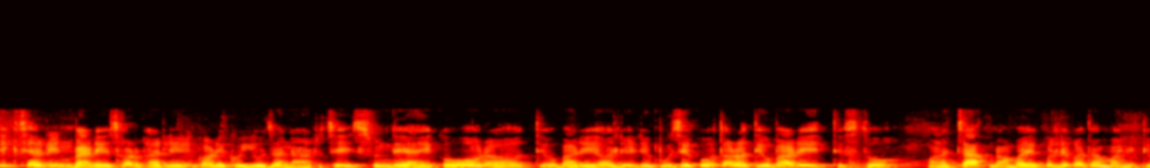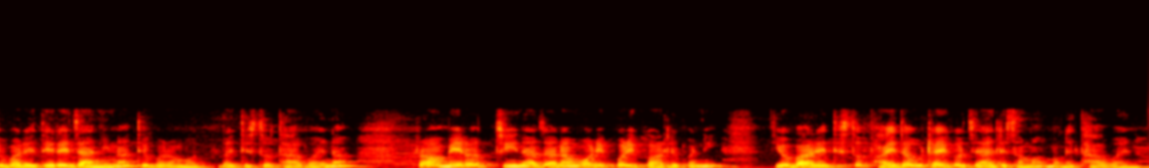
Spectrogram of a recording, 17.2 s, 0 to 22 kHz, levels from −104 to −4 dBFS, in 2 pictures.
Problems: constant background noise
